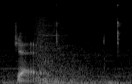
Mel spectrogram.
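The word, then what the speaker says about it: gaol: Uh G A O L is like old English. Uh jail.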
